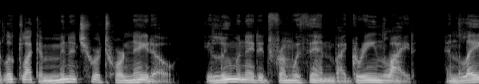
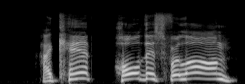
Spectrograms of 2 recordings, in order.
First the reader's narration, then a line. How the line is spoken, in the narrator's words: Elaine shouted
